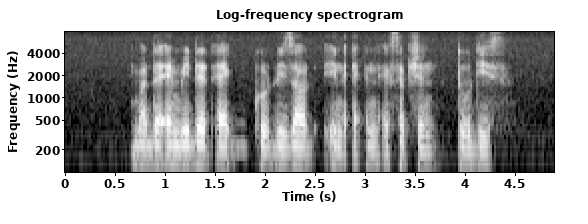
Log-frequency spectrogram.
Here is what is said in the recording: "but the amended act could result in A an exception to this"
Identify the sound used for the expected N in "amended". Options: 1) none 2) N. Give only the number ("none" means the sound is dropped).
1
